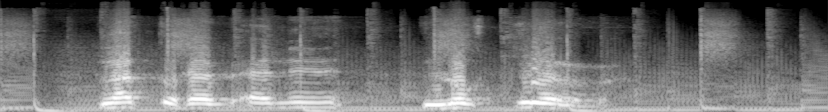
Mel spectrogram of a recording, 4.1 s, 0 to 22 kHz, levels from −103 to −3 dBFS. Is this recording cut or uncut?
cut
